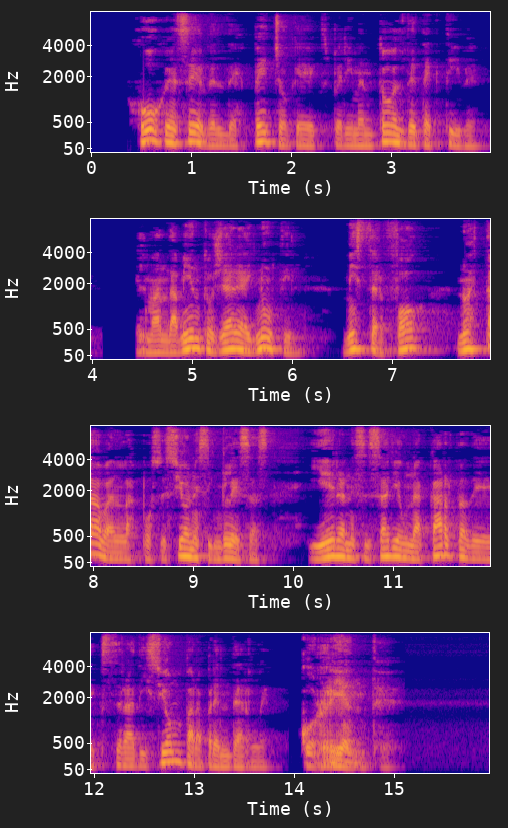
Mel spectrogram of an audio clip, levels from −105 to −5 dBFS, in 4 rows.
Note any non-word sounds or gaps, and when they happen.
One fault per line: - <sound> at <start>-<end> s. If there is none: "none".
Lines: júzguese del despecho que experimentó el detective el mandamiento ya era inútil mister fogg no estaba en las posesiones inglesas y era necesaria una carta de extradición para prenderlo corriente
none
